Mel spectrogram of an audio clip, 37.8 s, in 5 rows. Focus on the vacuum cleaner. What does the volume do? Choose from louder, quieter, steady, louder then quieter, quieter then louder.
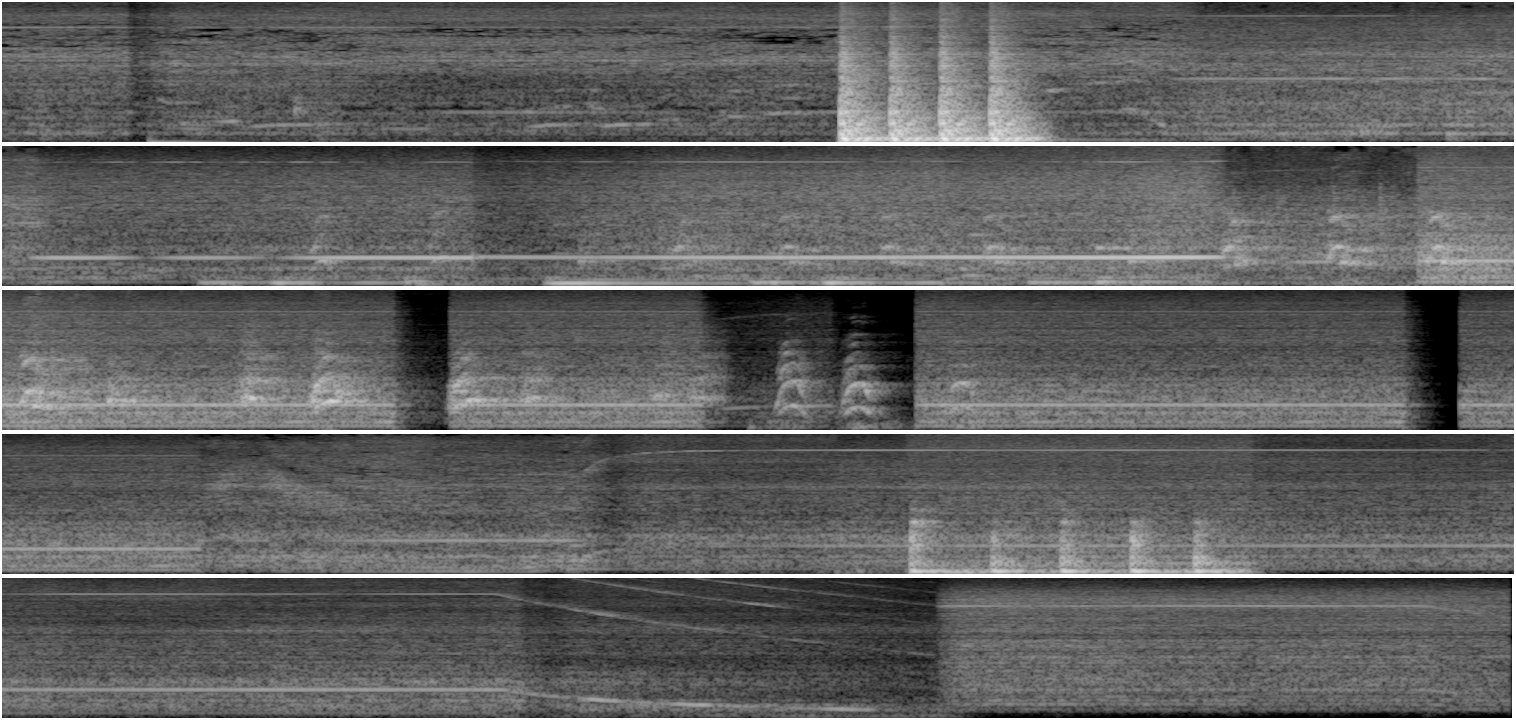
louder then quieter.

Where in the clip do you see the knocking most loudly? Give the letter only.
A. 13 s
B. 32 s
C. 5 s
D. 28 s
C.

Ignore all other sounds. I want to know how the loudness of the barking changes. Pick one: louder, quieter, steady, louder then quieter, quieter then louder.
louder then quieter.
